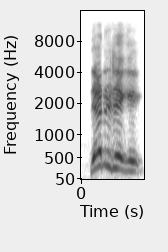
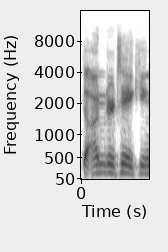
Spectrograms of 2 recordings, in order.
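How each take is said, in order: First: It is said with excited, exclamatory energy. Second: It is said flatly, without exclamation.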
